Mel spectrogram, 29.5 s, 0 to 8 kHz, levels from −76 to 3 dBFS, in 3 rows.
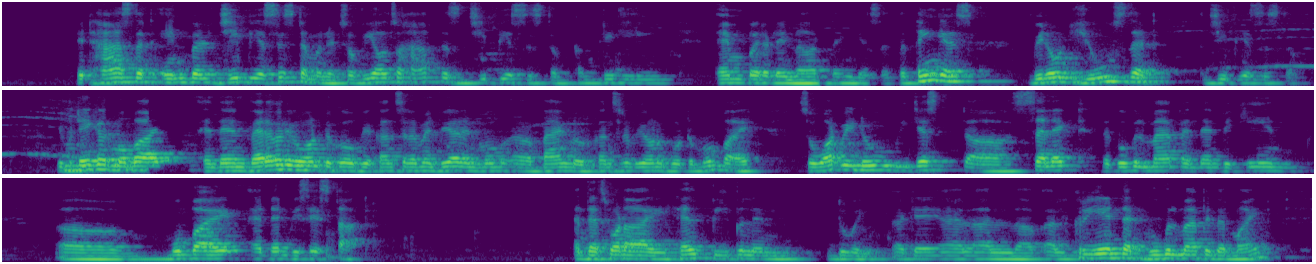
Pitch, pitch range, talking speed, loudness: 130 Hz, 120-150 Hz, 200 wpm, -21 LUFS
